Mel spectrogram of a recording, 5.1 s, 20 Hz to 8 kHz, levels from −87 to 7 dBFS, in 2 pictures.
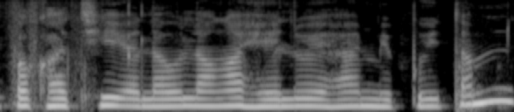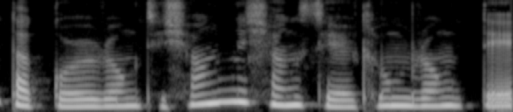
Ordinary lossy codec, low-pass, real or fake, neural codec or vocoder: none; none; real; none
